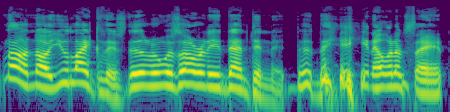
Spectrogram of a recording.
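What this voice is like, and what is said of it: Put-on foreign accent. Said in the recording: “I don't know where the fuck this guy is from, but I'm doing a pretty good accent.”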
